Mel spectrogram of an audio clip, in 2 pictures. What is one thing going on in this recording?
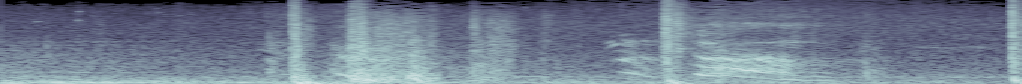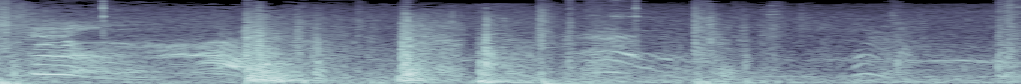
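A heavy blow thuds into a body during a struggle.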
